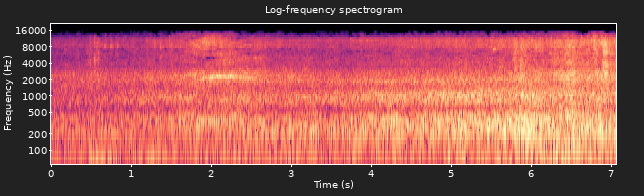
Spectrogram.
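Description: Diesel engine of a cab-over tractor unit hauling a shipping container trailer, passing close by: engine and tyre noise build steadily and peak near the end. A motorcycle goes by first.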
